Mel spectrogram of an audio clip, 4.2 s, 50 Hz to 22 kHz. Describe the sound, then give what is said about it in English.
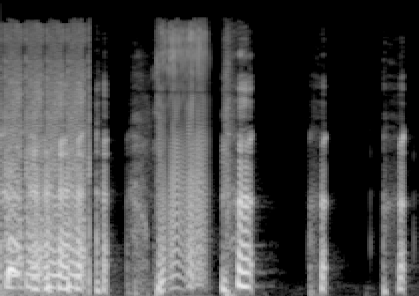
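A voice blurts a string of imitation fart noises: one long buzzy raspberry, then a wobbling drawn-out one and several short sputtering pops with pauses between, fairly loud. “The 600 farts, man. It's so genius.”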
